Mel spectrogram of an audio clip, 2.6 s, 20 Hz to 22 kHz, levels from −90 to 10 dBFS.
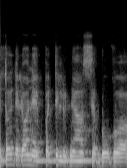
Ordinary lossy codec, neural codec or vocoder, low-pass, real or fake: Opus, 32 kbps; none; 7.2 kHz; real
